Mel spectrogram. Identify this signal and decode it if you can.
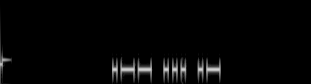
Morse code, heard as a keyed tone, about 28 wpm, 700 Hz. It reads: WSA
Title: USA Call Sign Postfixes - 3 Letters 28wpm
